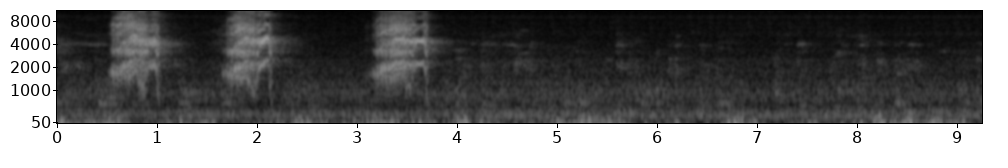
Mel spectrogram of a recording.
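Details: Green parrot letting out three harsh, raspy squawks about a second apart, followed by quieter background noise.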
